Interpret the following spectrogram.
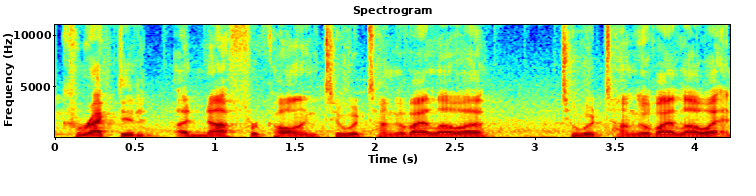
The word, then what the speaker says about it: Tagovailoa: I already get corrected enough for calling Tua Tagovailoa and not Tagovailoa, which is not his name, by the way. It's pronounced Tagovailoa.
